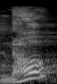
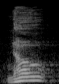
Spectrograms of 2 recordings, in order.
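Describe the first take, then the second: First: Sharply rising questioning no; incredulous echo. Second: Said in the usual way. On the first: Retold or imitated. Preacher retelling his reply to finance person, incredulous. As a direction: echo the answer as a disbelieving question.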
